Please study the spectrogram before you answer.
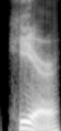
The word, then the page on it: hear: American English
